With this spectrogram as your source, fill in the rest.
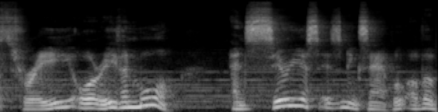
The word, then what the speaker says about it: Sirius: in the night sky that star is called Sirius and yes I'm being serious it's spelt with a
